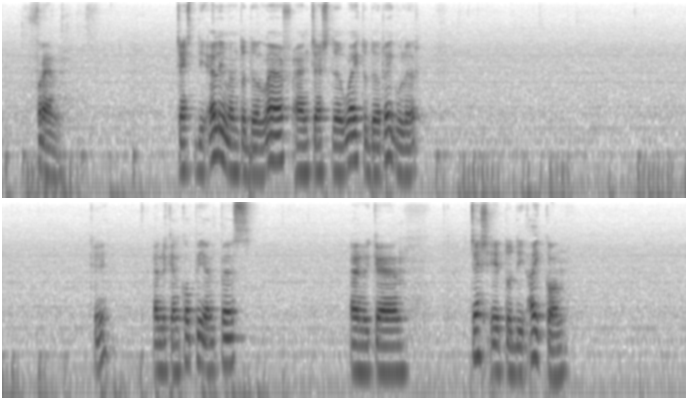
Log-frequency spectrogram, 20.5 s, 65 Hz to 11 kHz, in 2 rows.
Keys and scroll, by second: 1.3 Escape, 9.2 alt+Right, 9.5 alt+Right, 9.7 alt+Right, 10.0 alt+Right, 10.5 alt+Right, 11.6 alt+Right, 12.4 super+c, 13.0 super+v, 14.3 super+v.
